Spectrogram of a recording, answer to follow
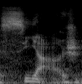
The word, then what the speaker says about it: sillage: Che non si dice sillage, ma si dice sillage in francese. Come la doppia L si legge come una J.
